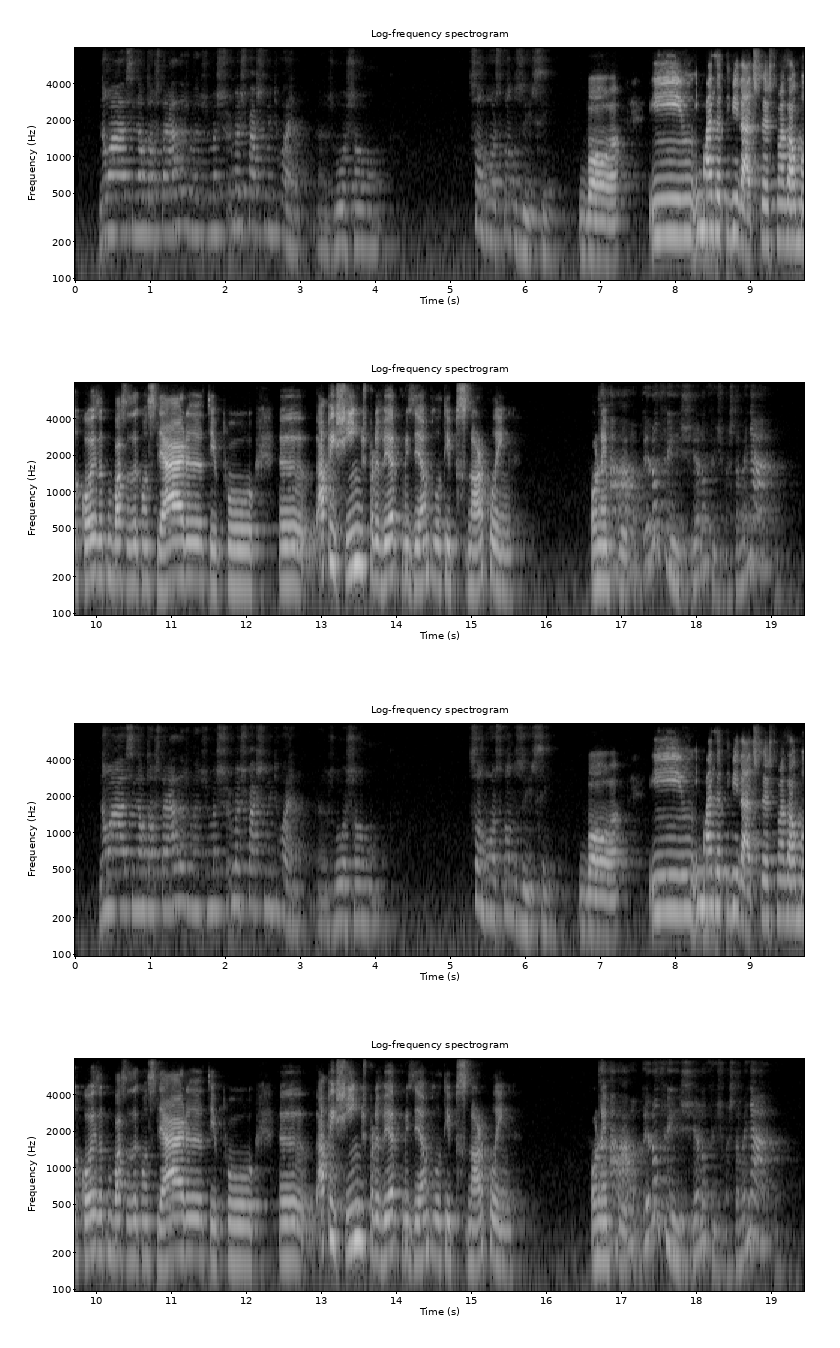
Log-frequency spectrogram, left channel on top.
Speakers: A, on the right; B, on the left.
A: Não há assim autoestradas, mas, mas, mas faz-se muito bem. As ruas são, são boas de conduzir, sim.
B: boa. E,
A: Sim.
B: e mais
A: não é?
B: atividades? Fizeste mais alguma coisa que me possas aconselhar? Eh, Tipo, eh, há peixinhos para ver, por exemplo, tipo snorkeling? Ou
A: Ah,
B: nem por isso?
A: ah, eu não fiz, eu não fiz, mas também há.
